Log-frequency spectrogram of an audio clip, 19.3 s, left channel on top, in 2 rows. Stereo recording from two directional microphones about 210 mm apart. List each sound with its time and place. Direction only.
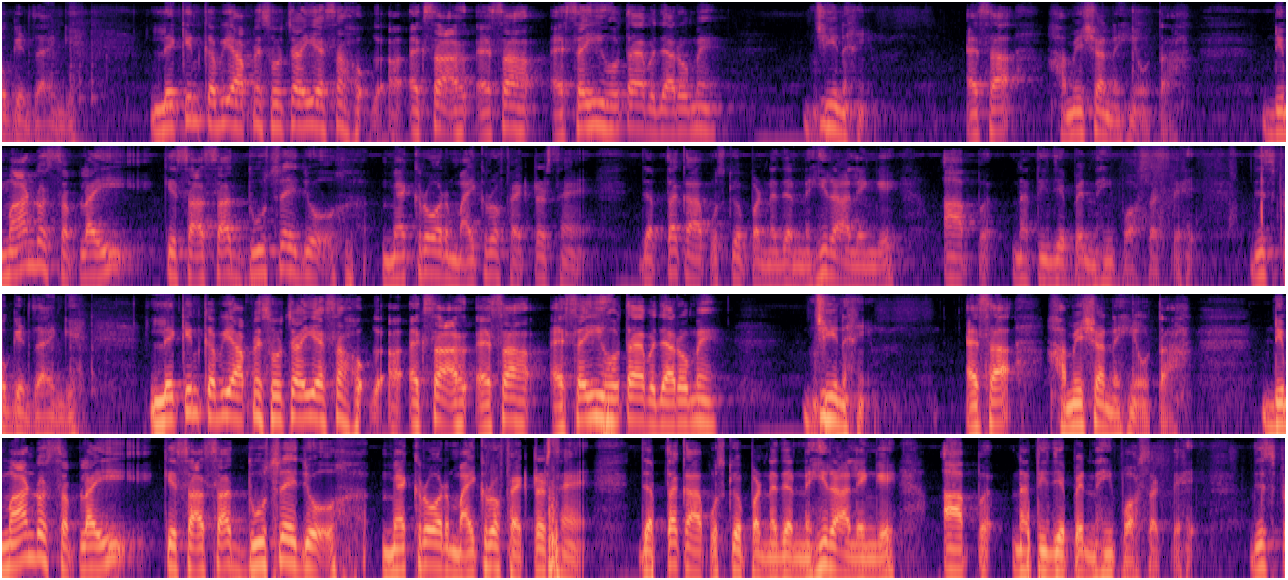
0.0 s speech: 40° right (ahead or behind)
